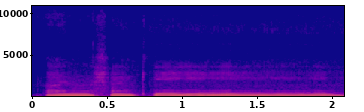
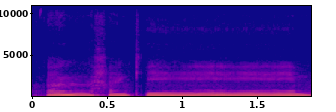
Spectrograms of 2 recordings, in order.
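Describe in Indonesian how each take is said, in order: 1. Huruf mad dibaca panjang enam harakat. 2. Huruf mad dibaca panjang empat harakat.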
